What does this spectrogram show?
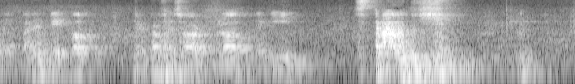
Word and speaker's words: Lévi-Strauss: parentesco, del profesor Claude Lévi-Strauss. No Lévi-Strauss, como dicen los franceses, que son incapaces de pronunciar una lengua que no sea la propia. Es un adjetivo alemán, de origen alemán, ¿cierto?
